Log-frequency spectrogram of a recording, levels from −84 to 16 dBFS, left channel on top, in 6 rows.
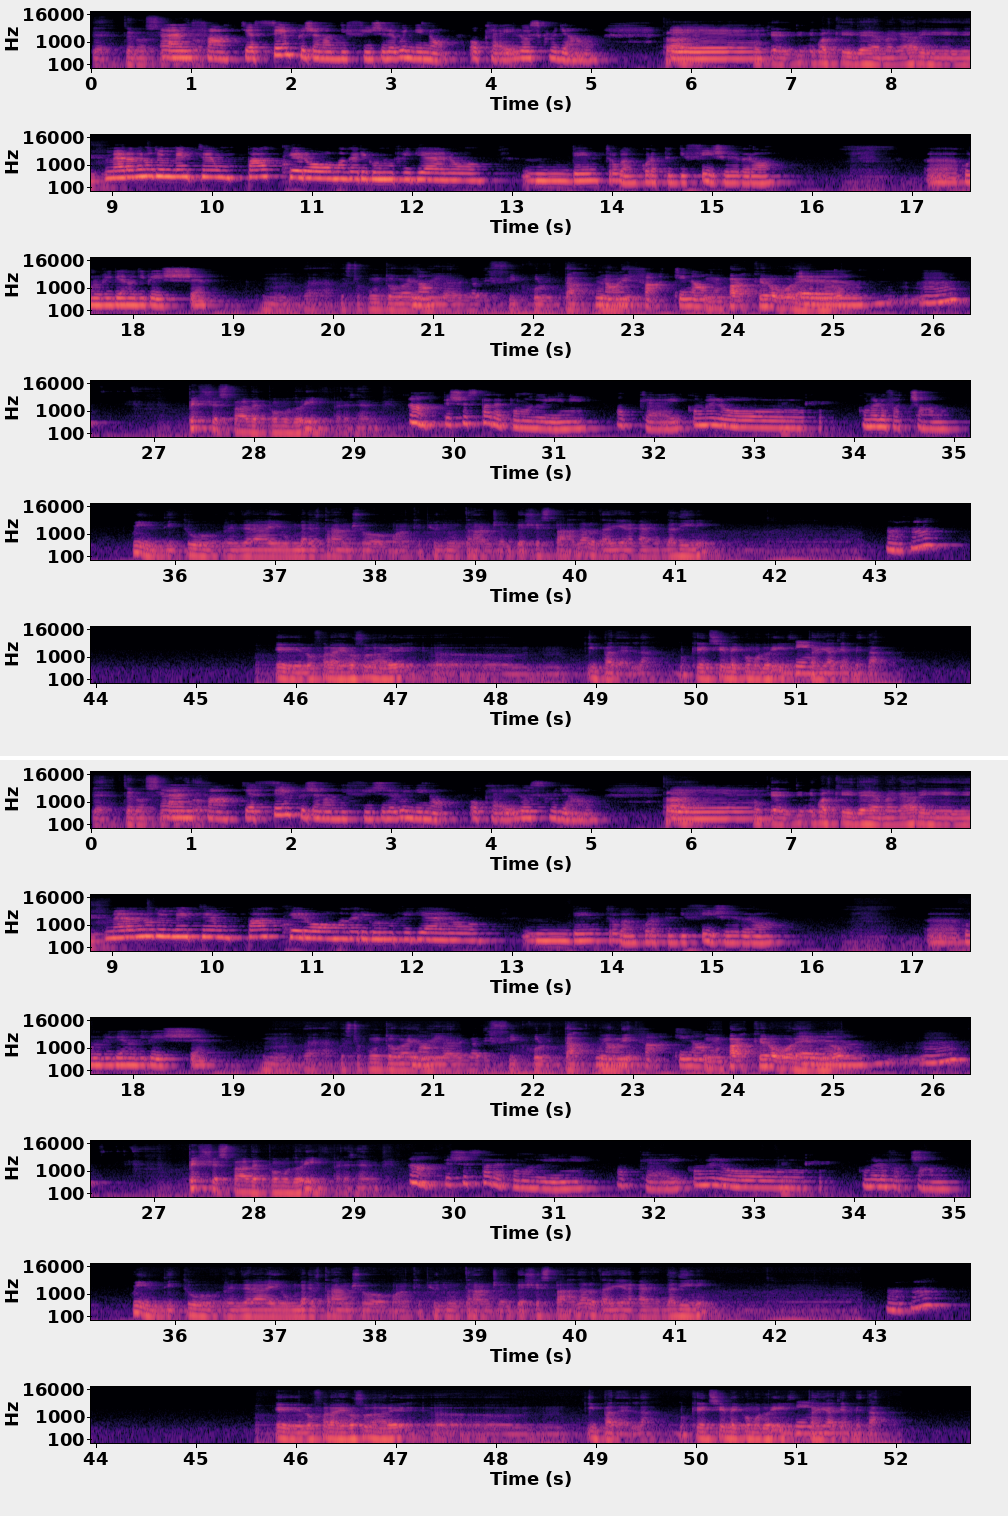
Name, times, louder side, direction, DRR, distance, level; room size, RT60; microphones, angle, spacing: voice 1, 0.0-1.1 5.7-6.1 6.6-9.0 19.3-23.1 23.7-25.2 27.3-29.2 33.2-33.4 35.6-41.5 42.3-42.4 45.8-51.9, right 1 dB, 15° right, 0.7 m, -30 dB
voice 2, 0.7-6.8 8.9-12.8 13.1-15.6 16.4-16.6 17.1-18.8 20.8-21.0 22.6-23.8 24.6-26.3 29.5-31.3 31.6-33.5 34.1-34.9 43.1-43.6 51.0-51.2, left 3 dB, 40° left, 0.4 m, -26 dB
10.5 x 8.2 x 3.4 m
head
